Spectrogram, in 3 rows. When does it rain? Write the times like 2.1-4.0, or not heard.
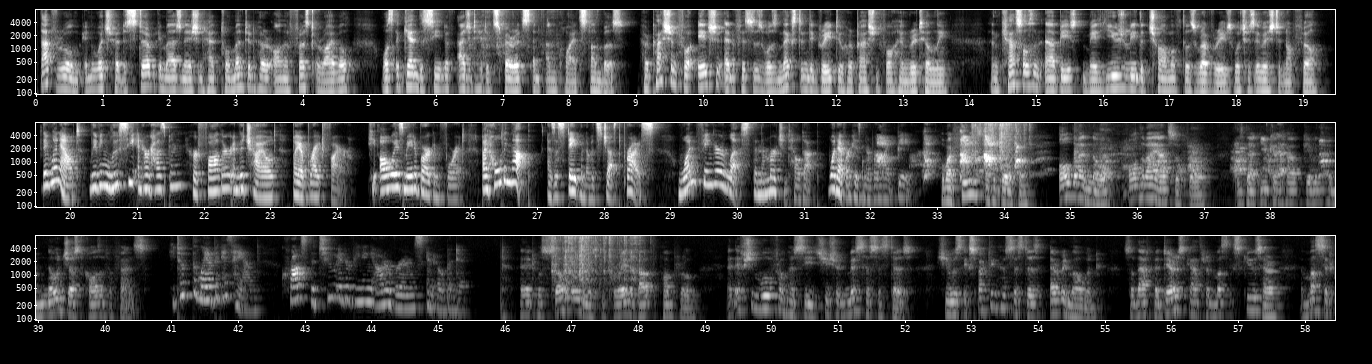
not heard.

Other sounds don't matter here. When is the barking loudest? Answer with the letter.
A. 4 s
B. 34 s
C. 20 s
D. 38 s
B.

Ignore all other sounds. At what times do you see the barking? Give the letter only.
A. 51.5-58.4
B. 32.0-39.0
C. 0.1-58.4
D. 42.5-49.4
B.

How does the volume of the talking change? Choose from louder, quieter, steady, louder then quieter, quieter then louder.
quieter.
